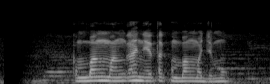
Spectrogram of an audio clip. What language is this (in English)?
Sundanese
